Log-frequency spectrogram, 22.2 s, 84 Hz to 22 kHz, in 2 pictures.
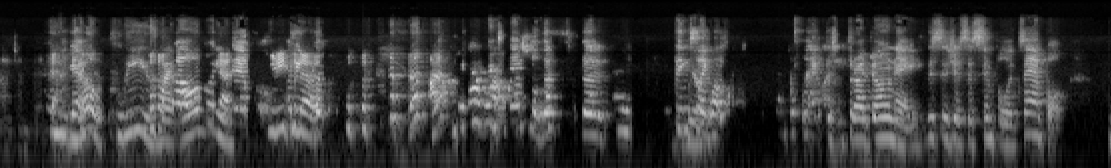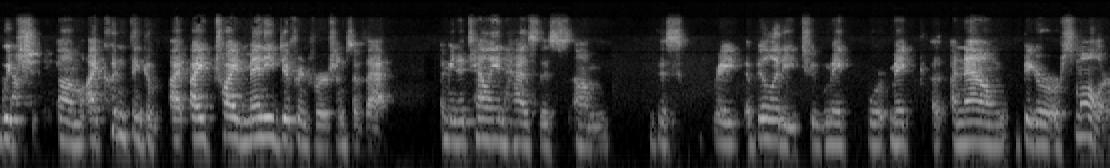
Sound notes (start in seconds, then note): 0.4 overlapping chatter; 1.3 loud laughs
